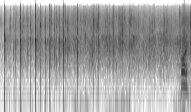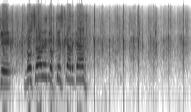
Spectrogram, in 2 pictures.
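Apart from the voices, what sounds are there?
audience applause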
